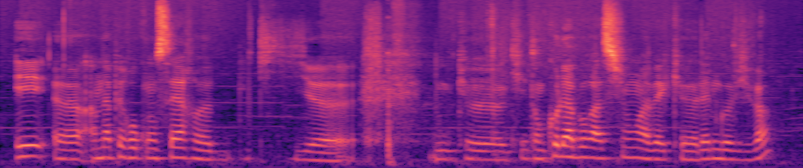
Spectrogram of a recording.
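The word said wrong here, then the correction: Lenga Viva: Tu veux dire Lengo Vivo? – Lengo Vivo, voilà, je suis pas d'ici. – Alors ça s'écrit Lengo Viva, mais en occitan, les A de terminaison se prononcent O.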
